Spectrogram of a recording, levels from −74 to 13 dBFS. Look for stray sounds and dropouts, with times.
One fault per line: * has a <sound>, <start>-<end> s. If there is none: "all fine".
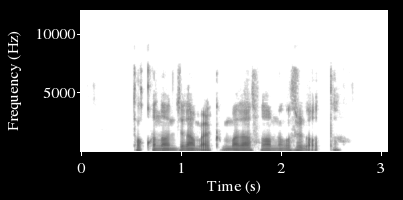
all fine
